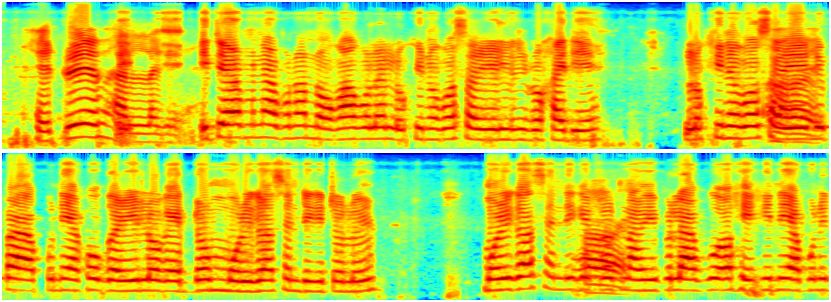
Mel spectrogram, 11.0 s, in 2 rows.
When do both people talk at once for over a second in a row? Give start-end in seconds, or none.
none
